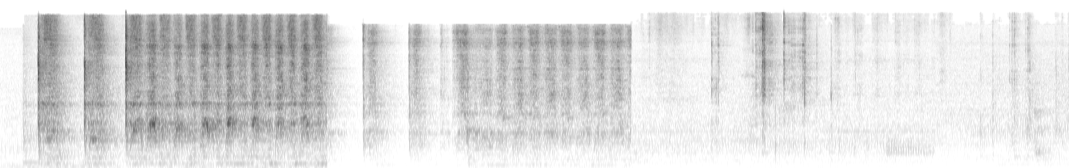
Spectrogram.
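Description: Flat hand file rasping across a copper handle blank clamped in a steel vise. It goes in quick rough strokes: a run of about three seconds, two single strokes, then a second shorter run. After that there are only a few light clicks.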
